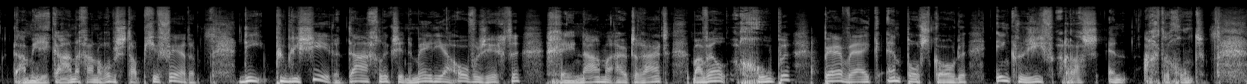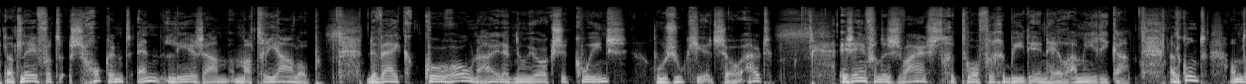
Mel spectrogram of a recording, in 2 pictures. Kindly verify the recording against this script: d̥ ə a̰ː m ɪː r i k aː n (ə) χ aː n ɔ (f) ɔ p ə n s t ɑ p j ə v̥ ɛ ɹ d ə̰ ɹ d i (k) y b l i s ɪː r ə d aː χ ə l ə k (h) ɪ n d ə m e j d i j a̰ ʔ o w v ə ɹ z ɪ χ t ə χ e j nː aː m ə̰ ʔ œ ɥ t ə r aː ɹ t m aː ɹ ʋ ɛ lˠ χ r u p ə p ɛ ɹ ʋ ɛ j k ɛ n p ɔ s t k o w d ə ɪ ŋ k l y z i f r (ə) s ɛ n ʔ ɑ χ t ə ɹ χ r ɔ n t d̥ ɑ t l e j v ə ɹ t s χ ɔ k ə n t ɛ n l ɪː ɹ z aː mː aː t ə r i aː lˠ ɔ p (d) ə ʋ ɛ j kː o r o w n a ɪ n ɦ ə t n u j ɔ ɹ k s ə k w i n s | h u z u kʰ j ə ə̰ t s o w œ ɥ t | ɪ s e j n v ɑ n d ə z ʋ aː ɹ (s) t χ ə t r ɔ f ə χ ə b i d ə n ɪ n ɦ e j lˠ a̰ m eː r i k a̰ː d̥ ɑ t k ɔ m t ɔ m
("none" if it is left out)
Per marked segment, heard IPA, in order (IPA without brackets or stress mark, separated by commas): ə, χ, p, s, ɑ, d, s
